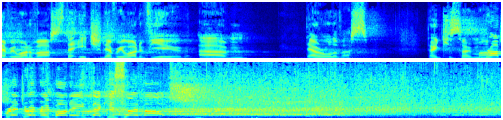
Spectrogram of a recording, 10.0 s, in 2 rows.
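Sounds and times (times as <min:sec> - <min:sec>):
speech: 0:00.0 - 0:07.7
audience applause: 0:06.2 - 0:09.9.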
